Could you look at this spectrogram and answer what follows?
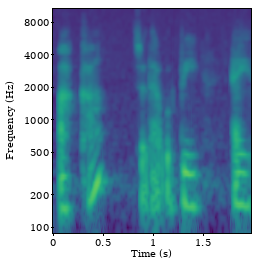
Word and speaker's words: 赤: as a noun on its own then it's pronounced AKA so that would be a thing as in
